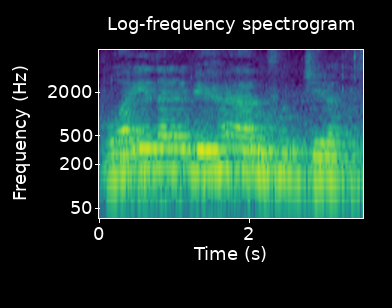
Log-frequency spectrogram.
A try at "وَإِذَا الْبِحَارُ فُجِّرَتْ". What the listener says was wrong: فجرت، رت را موٹی ہے، فجرت.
